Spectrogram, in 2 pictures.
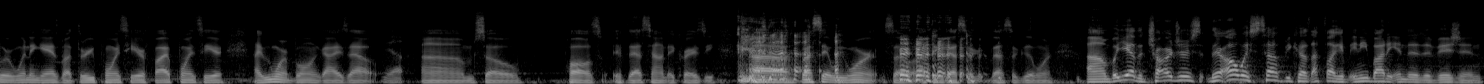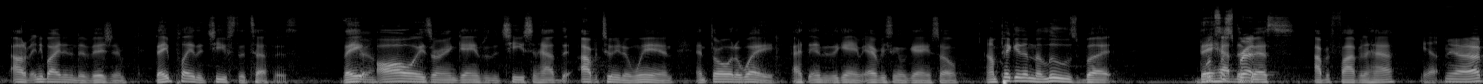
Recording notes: coming to you LIVE from the DNVR Bar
